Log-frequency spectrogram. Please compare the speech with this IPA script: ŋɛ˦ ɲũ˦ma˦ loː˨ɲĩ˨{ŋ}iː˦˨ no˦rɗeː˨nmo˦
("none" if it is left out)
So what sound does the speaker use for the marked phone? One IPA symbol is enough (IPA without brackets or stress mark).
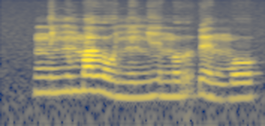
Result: ɲ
